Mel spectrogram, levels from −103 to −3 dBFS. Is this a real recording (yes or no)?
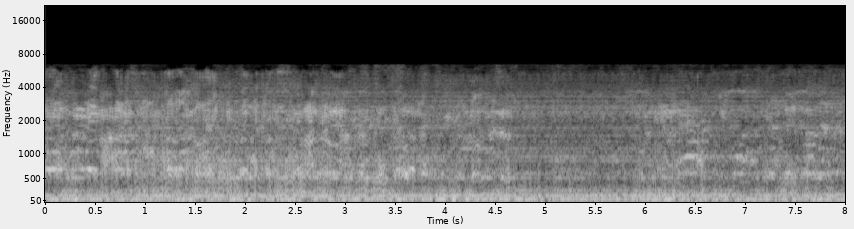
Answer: no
